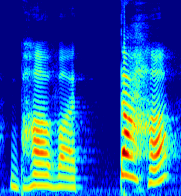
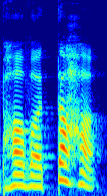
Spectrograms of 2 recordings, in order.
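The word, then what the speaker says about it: भवतः: it, I am saying bhavataha. But in other words, the more precise kind of pronunciation would be bhavatah, with the aspirated sound, just the breath being released.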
